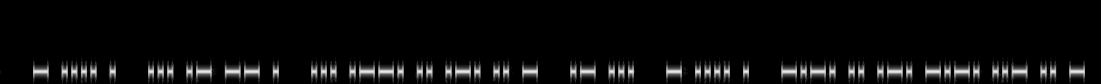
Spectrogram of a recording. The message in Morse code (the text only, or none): THE SAME SPIRIT AS THE CIRCUIT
